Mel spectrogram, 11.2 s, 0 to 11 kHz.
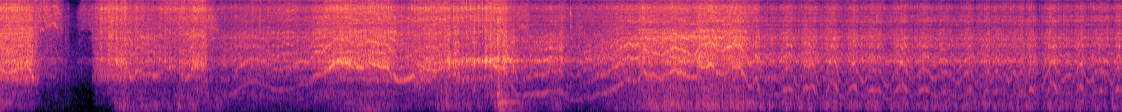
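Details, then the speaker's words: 1/10 Traxxas Summit RC crawler on 2S packs in first gear with diff locked over rocks: thin high squeaks over whirring drivetrain; owner suspects crusty, rusty transmission bearings after a run in water without teardown, unconfirmed. "yeah we definitely have some squeaking coming from the transmission I think we probably have some pretty crusty and Rusty bearings"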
